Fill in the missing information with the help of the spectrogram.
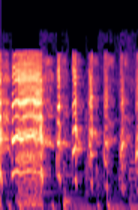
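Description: A chicken lets out a loud, drawn-out squawk, then a quick run of five or six short, choppy clucks in an uneven rhythm, close up with no one talking.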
